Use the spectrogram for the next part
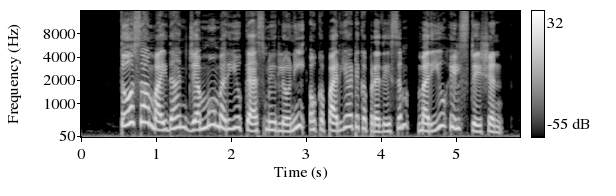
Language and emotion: Telugu, neutral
